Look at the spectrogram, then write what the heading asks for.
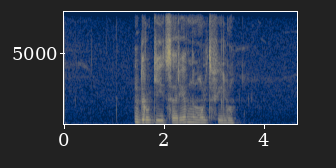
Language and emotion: Russian, neutral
